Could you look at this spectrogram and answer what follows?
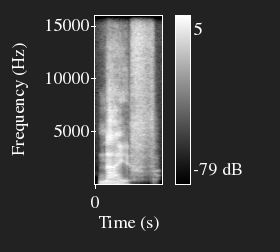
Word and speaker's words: knife: Now the silent K before an N. For example, no. Knife, knee, or knock.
